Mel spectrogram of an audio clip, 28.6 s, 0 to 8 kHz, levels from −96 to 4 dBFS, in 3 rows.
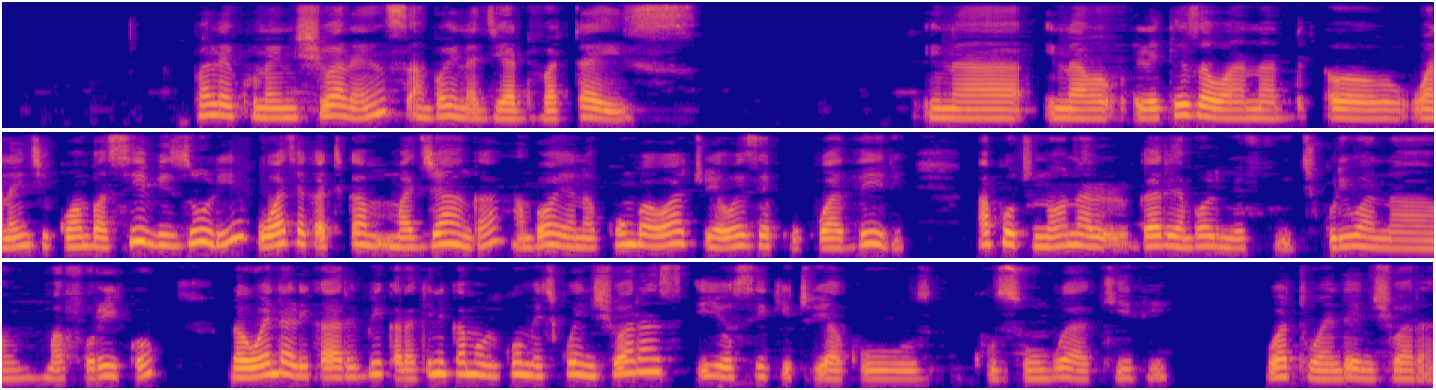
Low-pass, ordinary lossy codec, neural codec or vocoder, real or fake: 7.2 kHz; AAC, 48 kbps; none; real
